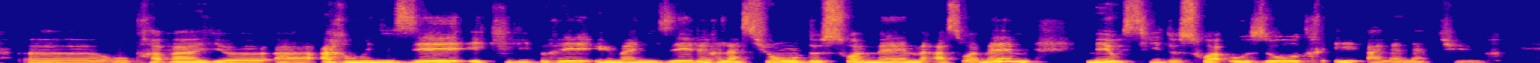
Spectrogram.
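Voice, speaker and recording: This woman talks at a very slow pace, her voice somewhat breathy and medium in pitch. Her intonation stays fairly even. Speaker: parenting trainer and therapist. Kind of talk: webinar presentation. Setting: video webinar.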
